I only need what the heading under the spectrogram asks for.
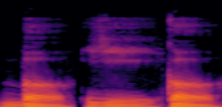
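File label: "boyiko", concatenated syllables; Affixing experiment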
